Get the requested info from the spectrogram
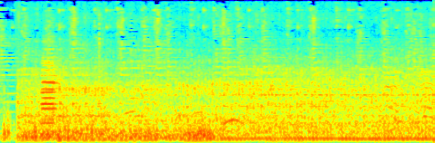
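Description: Highway traffic noise with a motor vehicle's engine running close by. A steady low drone sets in about a second and a half in and holds.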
